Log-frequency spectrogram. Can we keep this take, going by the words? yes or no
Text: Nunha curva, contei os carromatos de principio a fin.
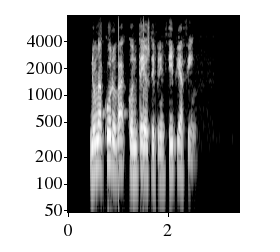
no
